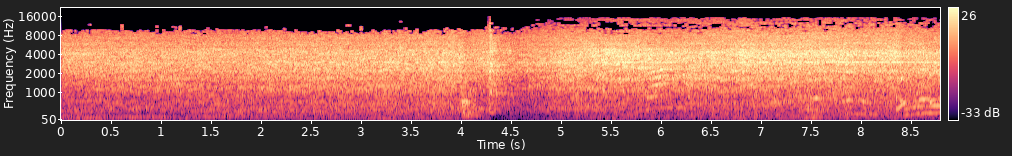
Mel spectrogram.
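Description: Hand-held hair dryer running, a steady rushing hiss that grows louder about five seconds in.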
